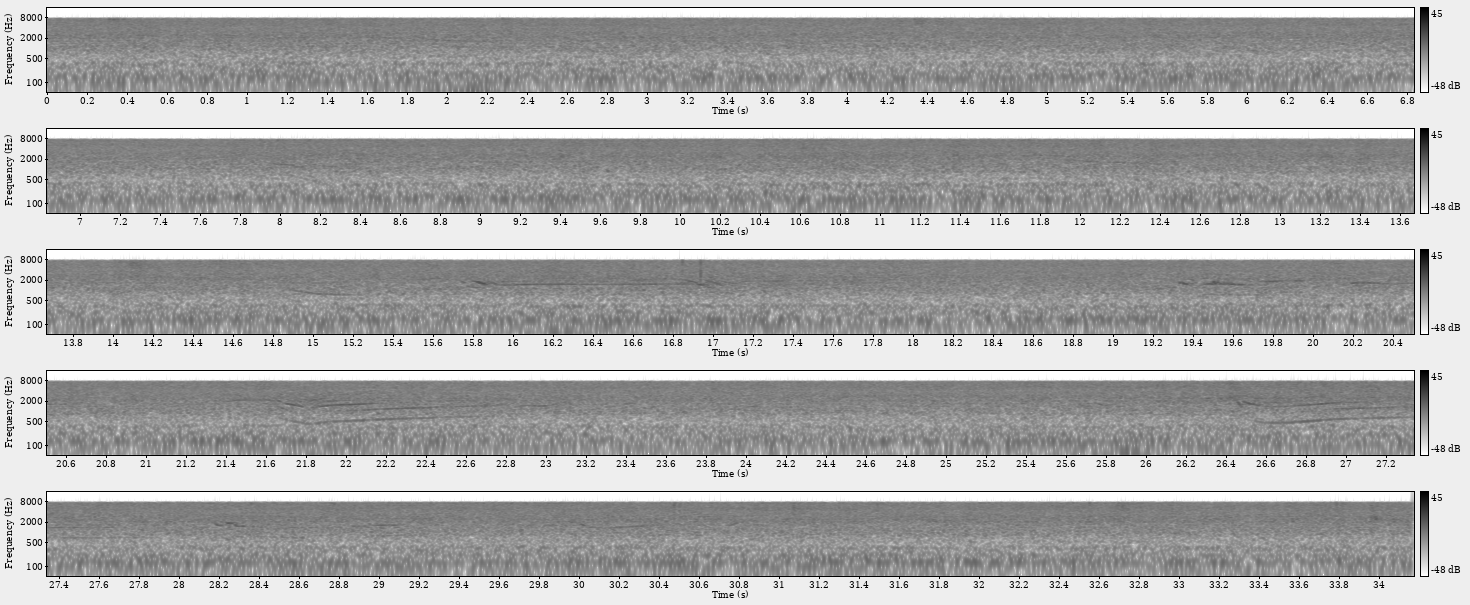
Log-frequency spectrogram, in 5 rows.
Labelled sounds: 15.9	16.3	killer whale, Bigg's (transient), 1.5 to 1.6 kHz
20.2	20.6	killer whale, Bigg's (transient), 1.6 to 1.7 kHz
21.7	22.5	killer whale, Bigg's (transient), 0.42 to 1.8 kHz
26.6	27.4	killer whale, Bigg's (transient), 0.45 to 1.9 kHz

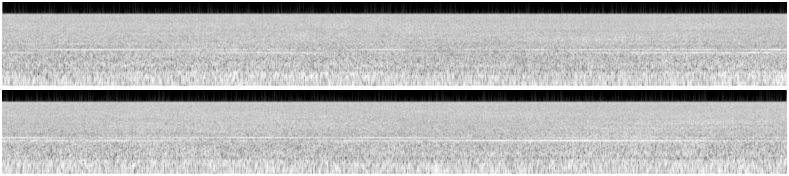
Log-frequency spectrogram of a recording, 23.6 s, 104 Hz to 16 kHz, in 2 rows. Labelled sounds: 5.6	5.9	vessel noise, 0.90 to 1.0 kHz

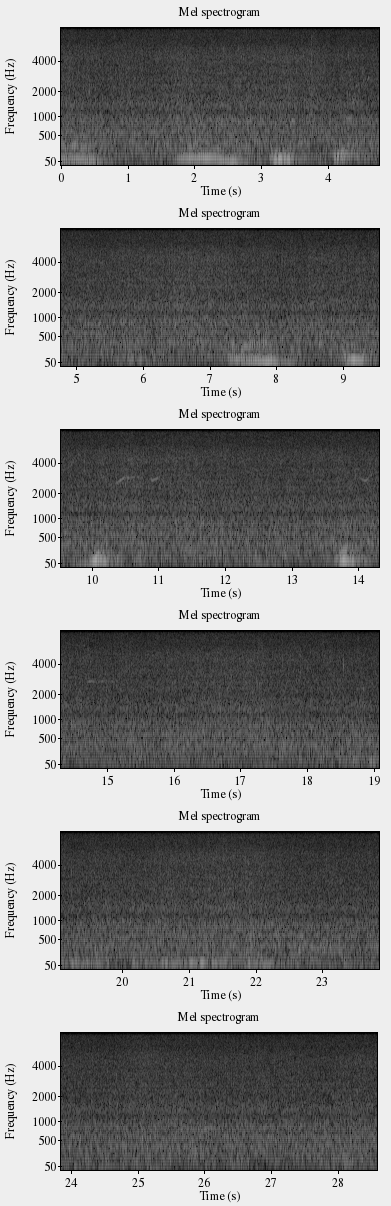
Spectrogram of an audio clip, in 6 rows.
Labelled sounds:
10.3	10.7	humpback whale, 2.5 to 3.0 kHz
14.7	15.0	humpback whale, 2.6 to 2.8 kHz

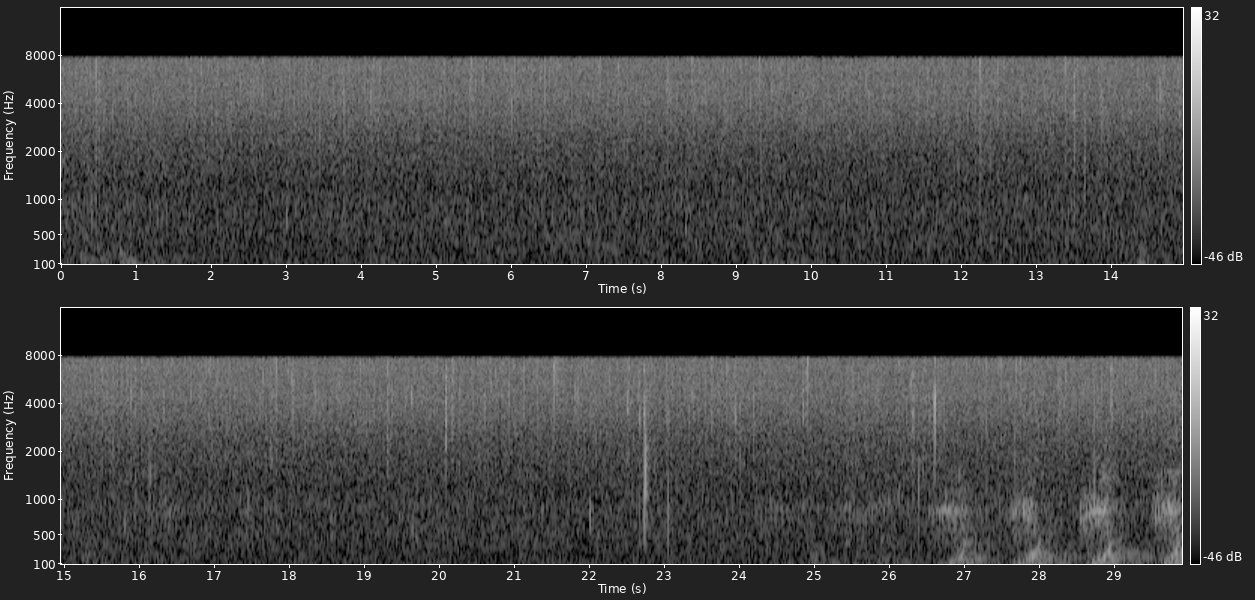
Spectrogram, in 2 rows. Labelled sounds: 25.8	26.1	humpback whale, 0.84 to 1.1 kHz
26.6	26.9	humpback whale, 0.78 to 1.2 kHz
28.6	28.9	humpback whale, 0.78 to 1.1 kHz

